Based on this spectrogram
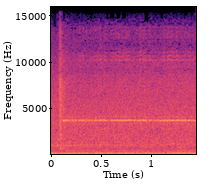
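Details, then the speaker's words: Fuel pump from a barn-find Mazda Miata that sat four years on ethanol gas, tested on the bench: steady hum with a thin high whine that sounds lazy; the pump is weak, with an inlet sock growing barnacles. "oh yeah she's she's weak oh man now that is nice growing barnacles yeah now I wonder why that didn't work it's a ethanol gas sitting for four years"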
